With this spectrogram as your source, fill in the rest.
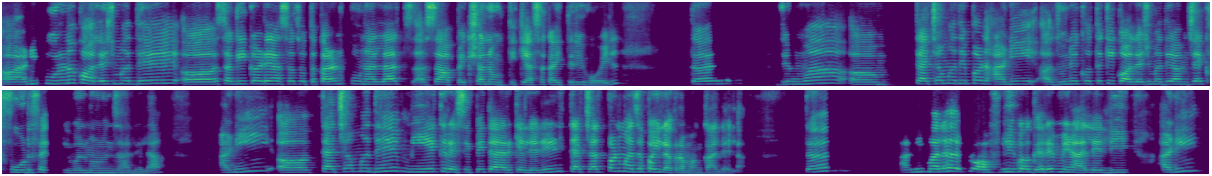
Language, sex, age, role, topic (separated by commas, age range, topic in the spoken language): Marathi, female, 25-29, guest, तुम्ही कुटुंबाकडून मिळणारा आधार कसा अनुभवला आहे?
